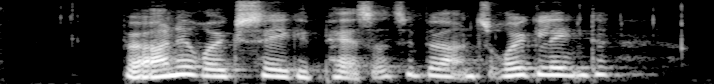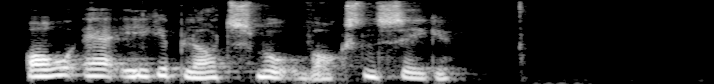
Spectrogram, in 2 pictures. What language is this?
Danish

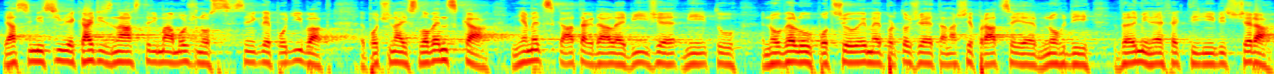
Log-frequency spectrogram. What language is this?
Czech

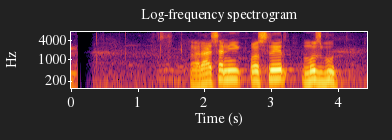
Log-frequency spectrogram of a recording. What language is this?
Bangla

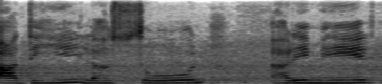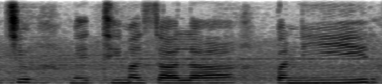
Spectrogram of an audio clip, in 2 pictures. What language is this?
Maithili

